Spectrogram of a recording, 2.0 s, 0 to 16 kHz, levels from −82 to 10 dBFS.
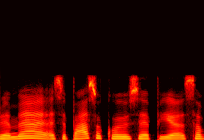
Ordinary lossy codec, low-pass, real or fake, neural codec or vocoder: AAC, 64 kbps; 7.2 kHz; real; none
